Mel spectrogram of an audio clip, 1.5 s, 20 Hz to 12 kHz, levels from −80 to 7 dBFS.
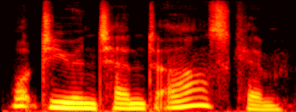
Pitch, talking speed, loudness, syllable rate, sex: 160 Hz, 285 wpm, -14 LUFS, 5.8 syllables/s, male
